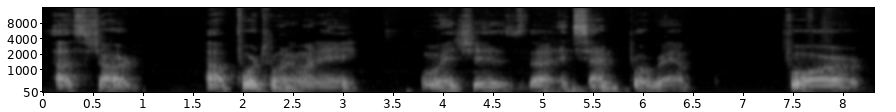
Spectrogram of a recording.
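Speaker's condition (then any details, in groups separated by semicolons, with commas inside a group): ALS; voice very hoarse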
